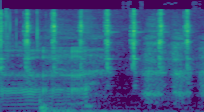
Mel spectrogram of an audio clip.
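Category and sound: household object, game timer ticking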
